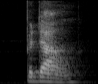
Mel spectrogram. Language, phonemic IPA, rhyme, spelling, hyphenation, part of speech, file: Dutch, /pəˈdaːl/, -aːl, pedaal, pe‧daal, noun, Nl-pedaal.ogg
- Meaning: pedal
